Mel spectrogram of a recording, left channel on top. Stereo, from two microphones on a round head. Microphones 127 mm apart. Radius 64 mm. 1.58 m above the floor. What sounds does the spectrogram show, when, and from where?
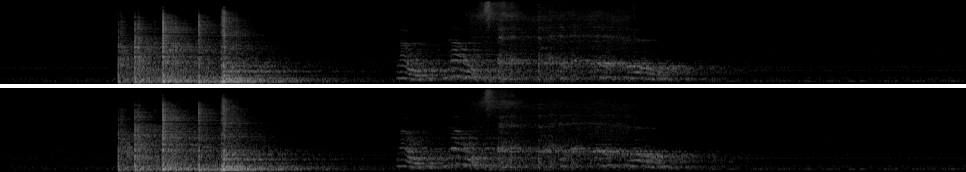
1.2 s a zipper: 5° left (ahead or behind), 1.0 m
4.0 s a cough: 15° left (ahead or behind), 1.3 m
